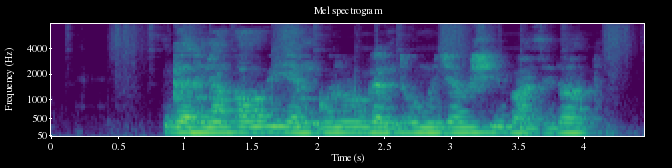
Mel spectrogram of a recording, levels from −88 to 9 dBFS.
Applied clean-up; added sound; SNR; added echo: neural separator model SepFormer DNS4.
